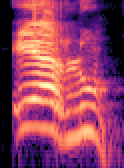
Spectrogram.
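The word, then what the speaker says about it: heirloom: अब यहां एयरलूम, एयरलूम का अर्थ होता है विरासत। विरासत के बारे में सभी जानते हैं बच्चे, लेकिन इसका उच्चारण क्या हो रहा है, एयरलूम, अ से औ तक में हो रहा है।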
